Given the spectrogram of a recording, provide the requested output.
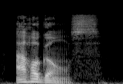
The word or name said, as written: arrogance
